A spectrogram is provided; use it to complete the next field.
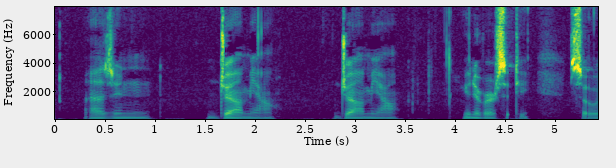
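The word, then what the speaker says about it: جامعة: You have jim, and it's pronounced j, as in jamia, university. So it's pronounced j, jamia, jamia.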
